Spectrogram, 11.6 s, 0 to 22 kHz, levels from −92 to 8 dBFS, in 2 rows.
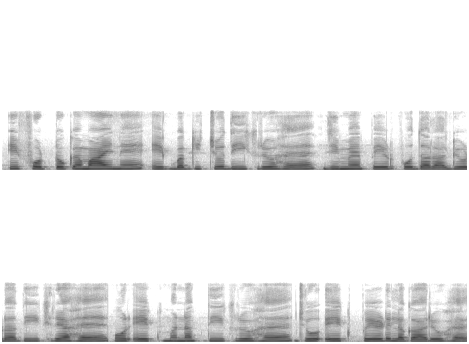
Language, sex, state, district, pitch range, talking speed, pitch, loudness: Marwari, female, Rajasthan, Nagaur, 225-240 Hz, 145 wpm, 230 Hz, -28 LUFS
